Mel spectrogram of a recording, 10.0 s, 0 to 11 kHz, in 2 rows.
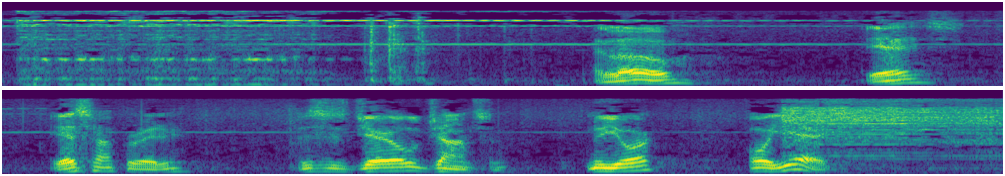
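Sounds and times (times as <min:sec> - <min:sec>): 
telephone ringing with a bright metallic bell tone: 0:00.0 - 0:07.0
speech: 0:03.0 - 0:03.5, 0:04.3 - 0:09.4.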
